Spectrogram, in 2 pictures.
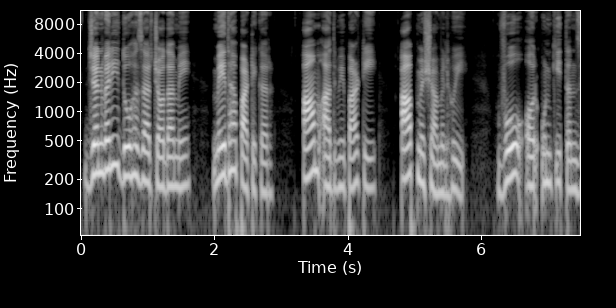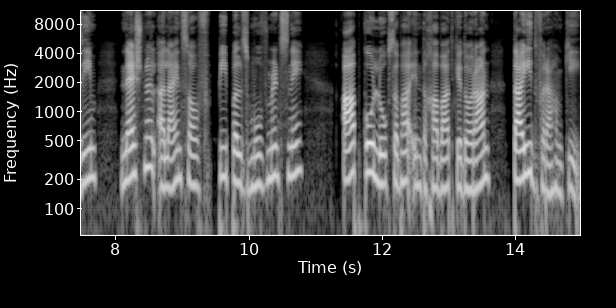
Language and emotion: Urdu, neutral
